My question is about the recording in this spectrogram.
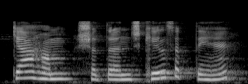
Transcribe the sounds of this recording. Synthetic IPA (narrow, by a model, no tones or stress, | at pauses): kjaːɦɐmʃɐt̪ɾə̃ɲd͡ʒkʰeːlsɐk̚t̪eɦɛ̃ː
